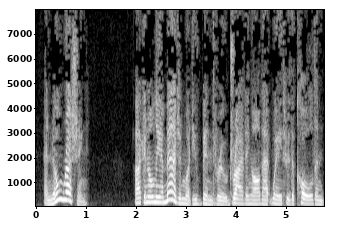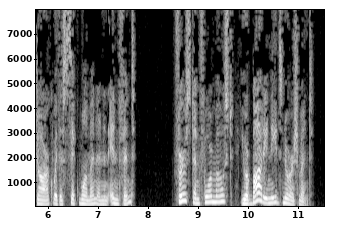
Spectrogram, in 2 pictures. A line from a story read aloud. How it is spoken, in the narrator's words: said May sternly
